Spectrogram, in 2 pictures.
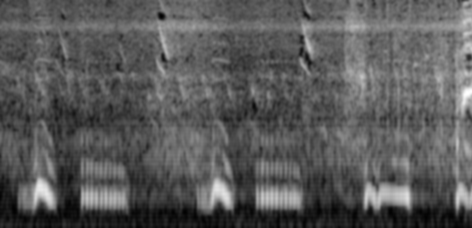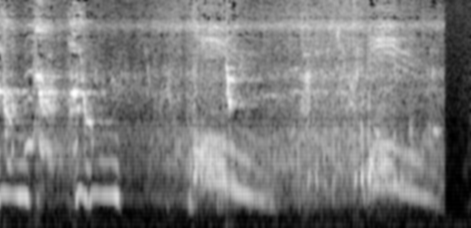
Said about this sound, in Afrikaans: En wat hy dan 'n ringnek noem, is daar twee moontlikhede. Een is die rooi oog tortel wat so klink.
